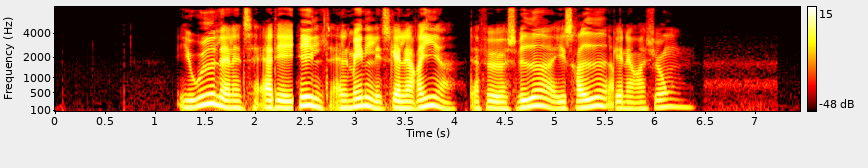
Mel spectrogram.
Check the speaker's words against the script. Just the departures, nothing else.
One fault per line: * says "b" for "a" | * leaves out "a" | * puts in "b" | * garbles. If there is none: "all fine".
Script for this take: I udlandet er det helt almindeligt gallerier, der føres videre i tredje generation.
all fine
